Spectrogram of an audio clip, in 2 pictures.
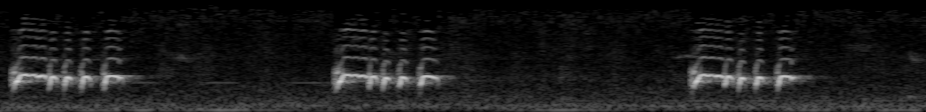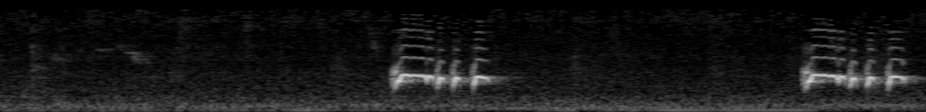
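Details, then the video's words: Natural local zebra dove from Java, recorded as a master song for pet doves: short phrases of four or five quick, clipped coos, repeated about every two seconds against a quiet hiss. "burung Perkutut lokal alam, suara untuk masteran perkutut anda"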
